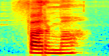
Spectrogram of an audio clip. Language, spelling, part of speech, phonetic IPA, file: Czech, farma, noun, [ˈfarma], Cs-farma.ogg
- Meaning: farm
